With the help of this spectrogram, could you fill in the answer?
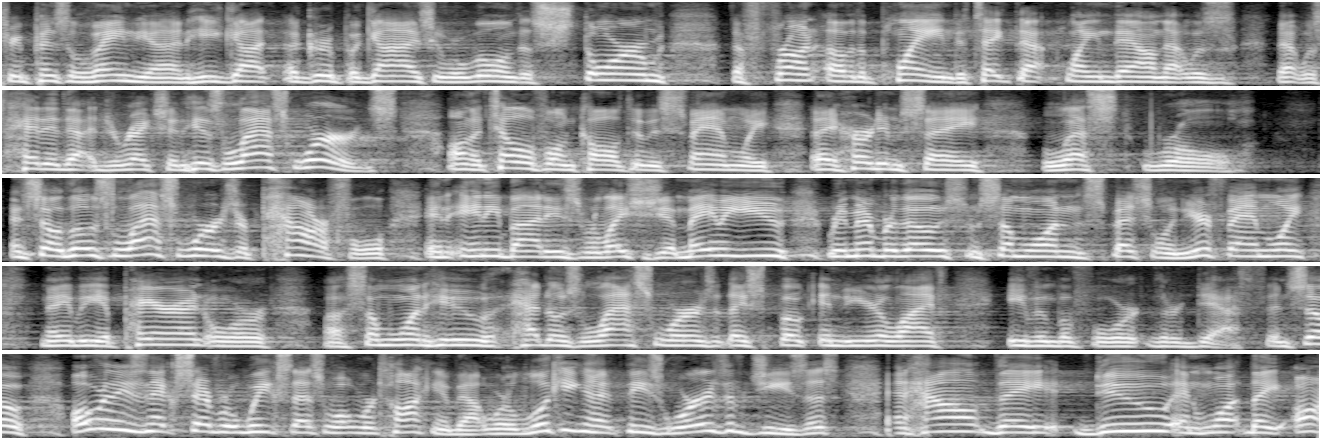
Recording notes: Recorded on March 10, 2019 at Graceland Baptist Church in New Albany, Indiana.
